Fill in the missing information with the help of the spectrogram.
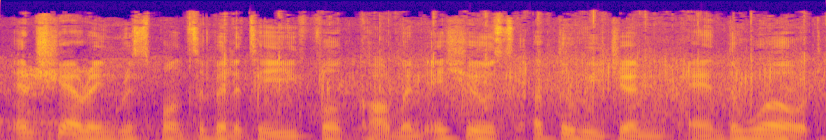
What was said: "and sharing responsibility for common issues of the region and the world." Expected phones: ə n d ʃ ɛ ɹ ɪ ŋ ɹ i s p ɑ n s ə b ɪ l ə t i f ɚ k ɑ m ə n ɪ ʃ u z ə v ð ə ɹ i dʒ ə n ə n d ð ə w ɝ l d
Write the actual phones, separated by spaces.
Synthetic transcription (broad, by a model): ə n ʃ ɛ ɹ ɪ ŋ ɹ i s p ɑ n s ə b ɪ l ə t i f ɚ k ɑ m ə n ɪ ʃ u z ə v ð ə ɹ i dʒ ə n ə n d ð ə w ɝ l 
